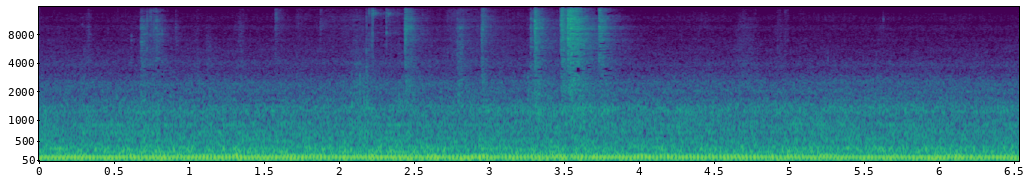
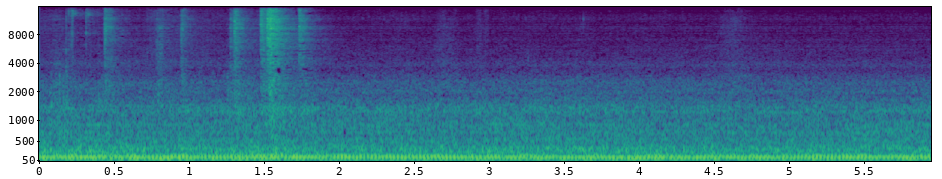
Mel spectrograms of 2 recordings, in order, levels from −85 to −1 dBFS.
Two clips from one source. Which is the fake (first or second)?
second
